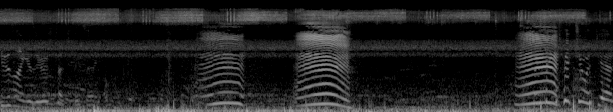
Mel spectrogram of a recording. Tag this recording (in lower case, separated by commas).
speech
